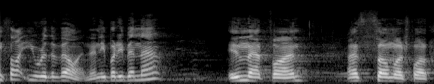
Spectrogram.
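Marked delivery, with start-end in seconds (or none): none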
